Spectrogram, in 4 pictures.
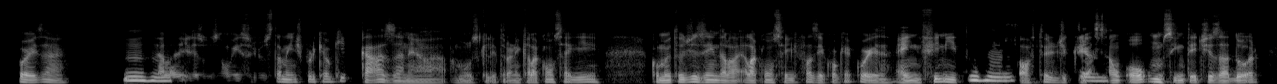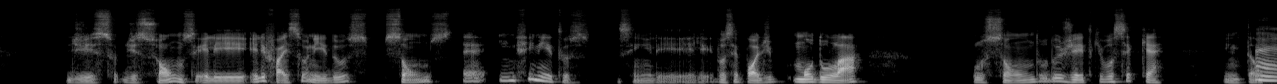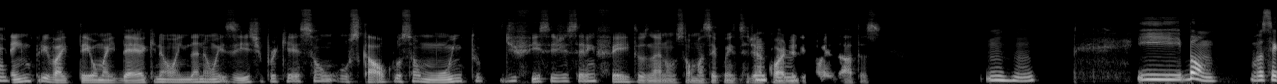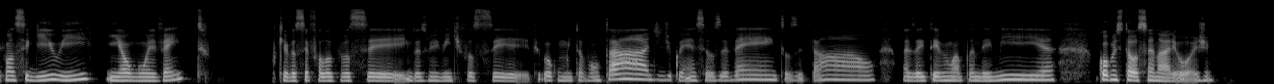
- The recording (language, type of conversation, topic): Portuguese, podcast, Como a música influenciou quem você é?
- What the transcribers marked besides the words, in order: tapping; in Spanish: "sonidos"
